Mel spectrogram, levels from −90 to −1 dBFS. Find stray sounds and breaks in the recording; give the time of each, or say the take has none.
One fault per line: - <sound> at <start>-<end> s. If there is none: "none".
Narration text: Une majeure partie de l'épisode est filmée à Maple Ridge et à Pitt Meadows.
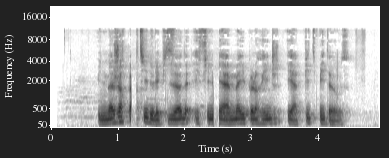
- dropout at 1.2-1.3 s
- dropout at 2.4-2.5 s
